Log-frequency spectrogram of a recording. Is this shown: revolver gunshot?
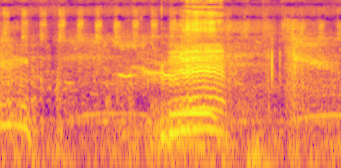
no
